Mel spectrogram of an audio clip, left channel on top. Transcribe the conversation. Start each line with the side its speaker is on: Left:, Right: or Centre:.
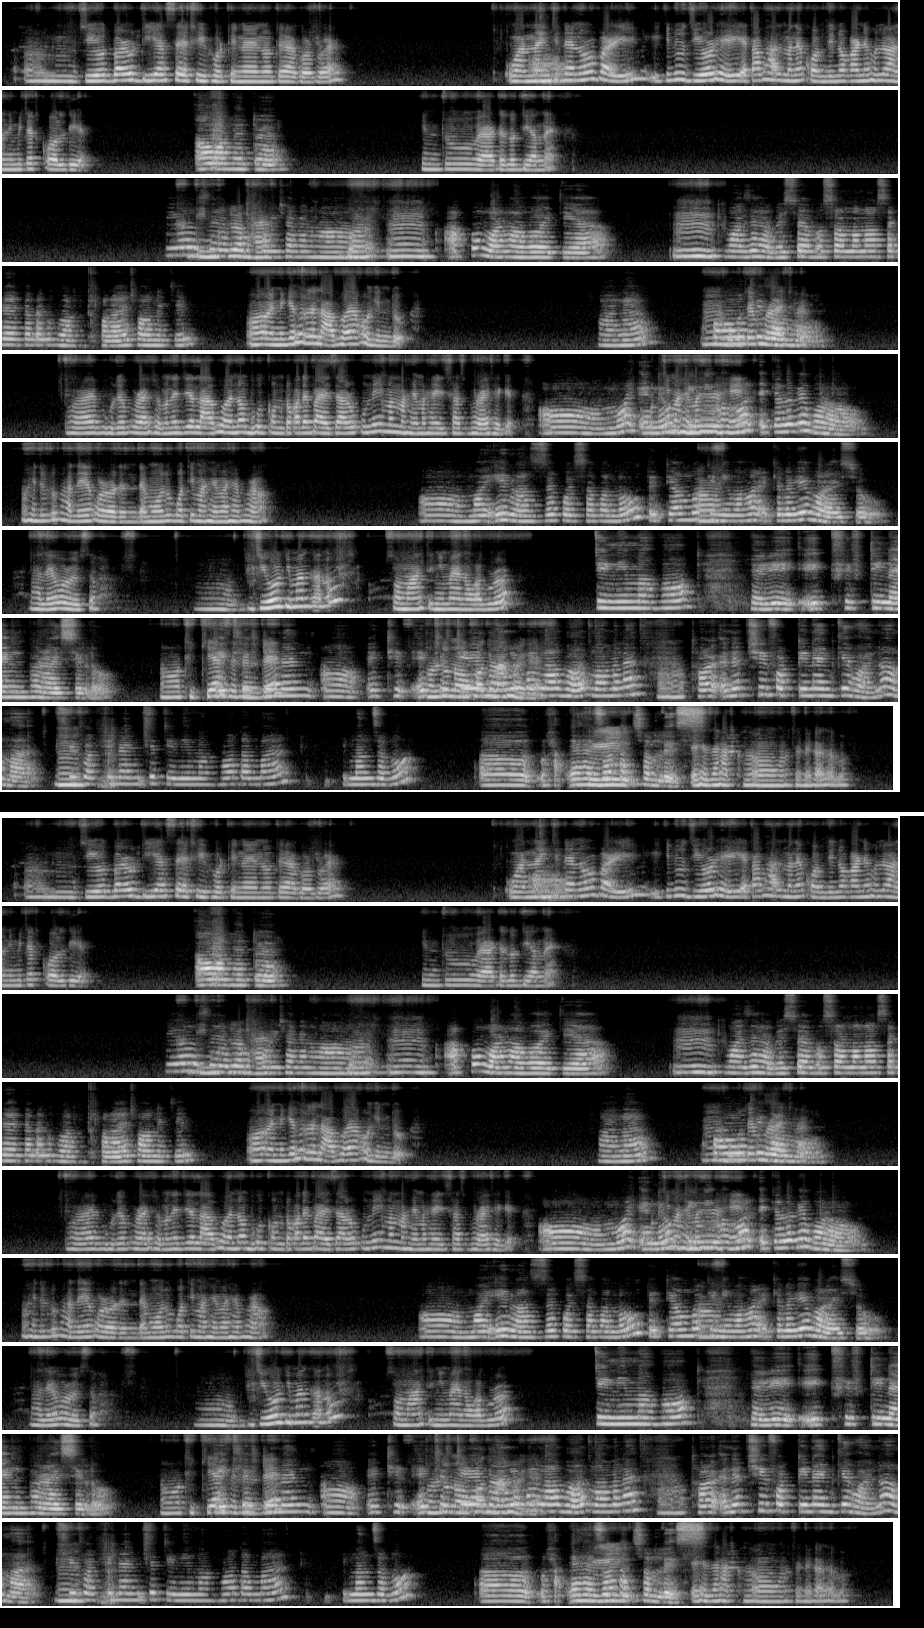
Left: অ', জিঅ'ত বাৰু দি আছে থ্ৰী ফৰ্টি নাইনতে আগৰ পৰাই। ওৱান
Centre: অ
Left: নাইনটি
Centre: অ
Left: নাইনৰো পাৰি। কিন্তু জিঅ'ৰ হেৰি এটা ভাল মানে কম দিনৰ কাৰণে হ'লেও আনলিমিটেড কল দিয়ে।
Centre: অ', হেটোৱে।
Left: কিন্তু এয়াৰটেলত দিয়া নাই।
Centre: সিয়ো আছে
Left: দিনবোৰ
Centre: এইবোৰ
Left: কিবা ভাল
Centre: কৰি থাকে নহয়।
Left: গৰ উম
Centre: আকৌ বঢ়াব এতিয়া।
Left: উম
Centre: মই যে ভাবিছো এবছৰ মানৰ চাগে একেলগে ভৰাই থওঁ নেকি।
Left: অ', এনেকে হ'লে লাভ হয় আকৌ কিন্তু।
Centre: হয় নে, খং
Left: উম বহুতে
Centre: উঠি
Left: ভৰাই
Centre: যায়
Left: থয়
Centre: মোৰ।
Left: ভৰাই বহুতে ভৰাই থয়। মানে এতিয়া লাভ হয় ন বহুত কম টকাতে পাই যায় আৰু কোনে ইমান মাহে মাহে ৰিচাৰ্জ ভৰাই থাকে।
Centre: অ', মই এনেও
Left: প্ৰতি মাহে
Centre: তিনি
Left: মাহে আহে
Centre: মাহৰ একেলগে ভৰাও।
Left: অ', সেইটোতো ভালেই কৰ তেন্তে। মইতো প্ৰতি মাহে-মাহে ভৰাও।
Centre: অ', মই এই লাষ্ট যে পইচা পালো, তেতিয়াও মই
Left: অ
Centre: তিনি মাহৰ একেলগে ভৰাইছো।
Left: ভালে কৰিছ।
Centre: উম
Left: জিঅ'ৰ কিমান জানো ছমাহ-তিনিমাহ এনেকুৱাবোৰৰ?
Centre: তিনি মাহত হেৰি এইট ফিফটি নাইন ভৰাইছিলো।
Left: অ'। ঠিকে
Centre: এইট
Left: আছে
Centre: ফিফটী
Left: তেন্তে
Centre: নাইন অ ', এইট থ্ৰী এইট
Left: নহ'লেতো
Centre: ফিফটি
Left: নশ
Centre: নাইন
Left: কিমান
Centre: ভৰালে
Left: হয়গে
Centre: মোৰ লাভ হয়। মই মানে
Left: অ
Centre: ধৰ এনে থ্ৰী ফৰ্টি নাইন কে হয় ন আমাৰ। থ্ৰী
Left: উম
Centre: ফৰ্টি নাইন কে তিনি মাহত আমাৰ কিমান যাব? অ' এহেজাৰ
Left: হেৰি,
Centre: সাতচল্লিশ।
Left: এহেজাৰ সাত অ' তেনেকুৱাই যাব।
